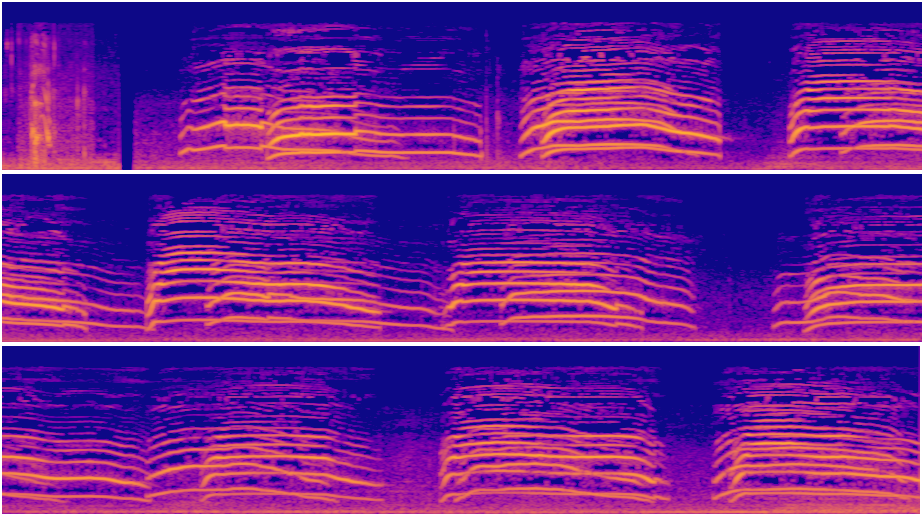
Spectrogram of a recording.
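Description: Two domestic cats in a face-off, yowling: long drawn-out caterwauls that rise and then fall, about nine of them, each lasting around two seconds. This is the threat yowling of a territorial standoff between cats.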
